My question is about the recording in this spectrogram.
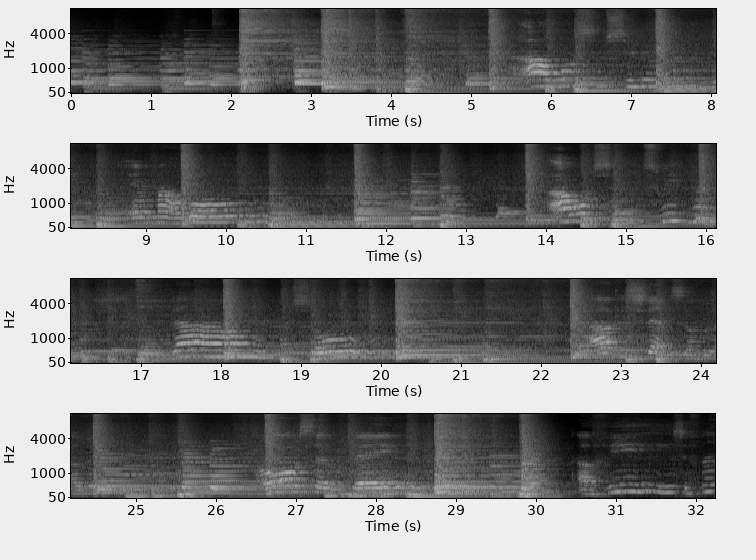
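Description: Live blues song played on grand piano, alone at first, with drums and bass coming in about two seconds in. From about five seconds in, a woman sings over the band.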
